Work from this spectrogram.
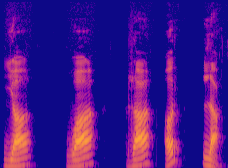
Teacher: इनके उच्चारण में जिह्वा ताल मूर्धा दंत के पास आ जाती है परंतु स्पर्श नहीं करते। अर्थात हम कह सकते हैं कि जो यह अंतस्थ व्यंजन होते हैं, यह इनकी आवाज़ जब हम इनको बोलते हैं तो इनकी जो ध्वनि निकलती है यह कहीं भी टकराती नहीं है, यह सीधा क्या होती है, बाहर निकलती है।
